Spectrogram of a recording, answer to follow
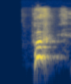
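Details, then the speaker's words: An adult announces an imminent sneeze mid-webinar, then a single sudden, voiced sneeze bursts out of silence and fades quickly. "and it gives hope hold on i'm gonna sneeze hold on"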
